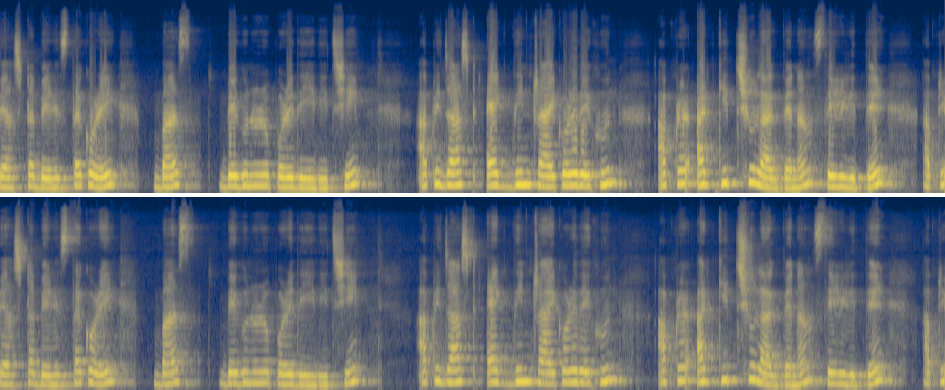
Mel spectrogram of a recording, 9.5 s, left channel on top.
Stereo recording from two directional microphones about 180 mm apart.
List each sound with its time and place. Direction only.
0.0 s a woman's voice: 10° left (ahead or behind)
